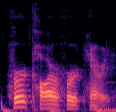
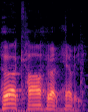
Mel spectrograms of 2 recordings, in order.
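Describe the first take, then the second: First: The final R in car is clearly pronounced. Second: The final R in car is almost silent.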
